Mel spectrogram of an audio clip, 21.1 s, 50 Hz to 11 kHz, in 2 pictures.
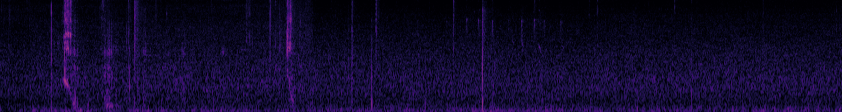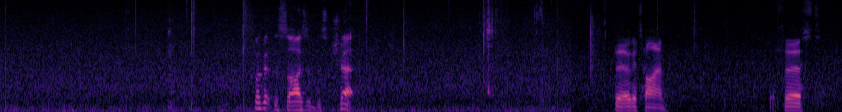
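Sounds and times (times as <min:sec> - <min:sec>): campfire crackling: 0:00.0 - 0:21.0
steady hiss: 0:00.0 - 0:21.0
person crunching crisps: 0:00.7 - 0:02.4.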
